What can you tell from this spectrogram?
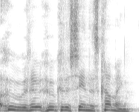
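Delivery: high-pitched mock astonishment; sarcastic surprise. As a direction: feign shock at the obvious twist. Sarcastic about predictable plot.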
